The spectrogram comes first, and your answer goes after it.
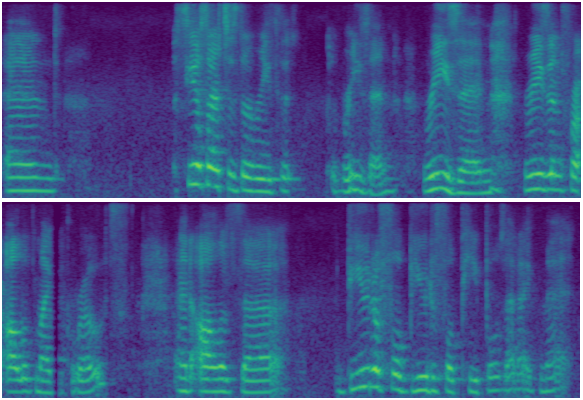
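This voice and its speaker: A woman's voice: medium pitch, slow, darkish tone. Effusive young woman from California. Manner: effusive and earnest. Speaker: podcast guest. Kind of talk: casual interview chat.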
